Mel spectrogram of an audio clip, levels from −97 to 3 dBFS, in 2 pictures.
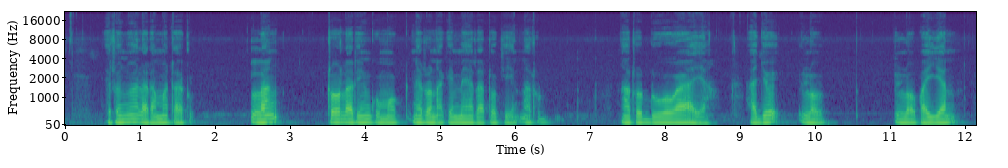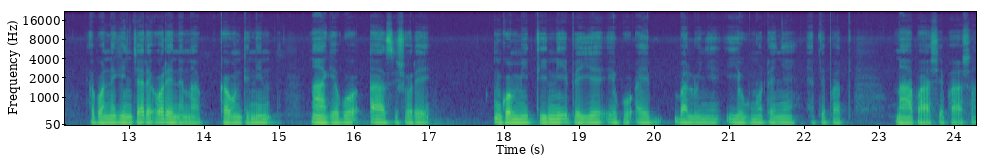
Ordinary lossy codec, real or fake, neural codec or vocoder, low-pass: none; real; none; none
